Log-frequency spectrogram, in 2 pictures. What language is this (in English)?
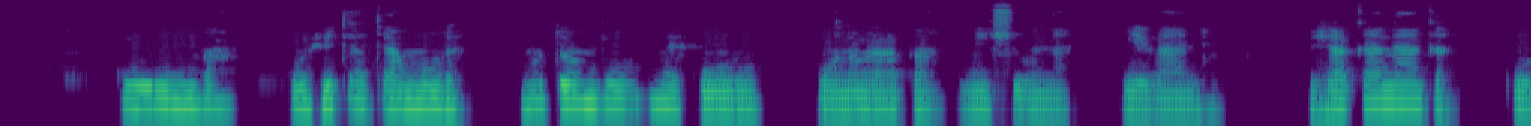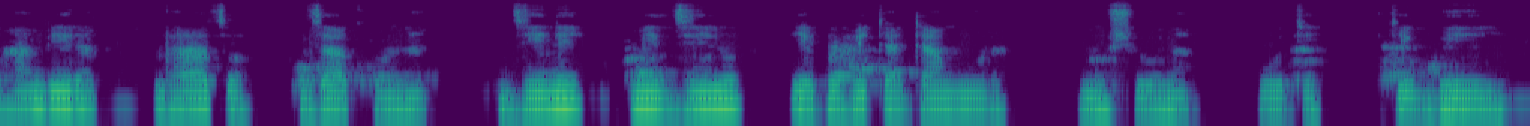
Ndau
